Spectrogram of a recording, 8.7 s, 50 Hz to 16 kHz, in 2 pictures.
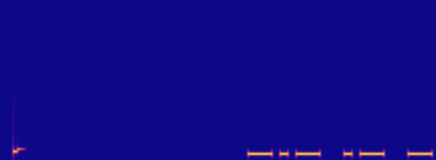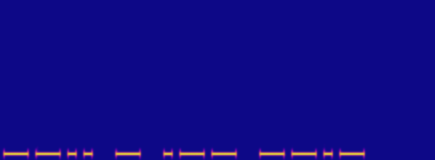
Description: Morse code, heard as a keyed tone, about 15 wpm, 700 Hz. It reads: KA8TWQ
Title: USA Call Signs - 6 Characters - Repeated 3x - 15wpm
